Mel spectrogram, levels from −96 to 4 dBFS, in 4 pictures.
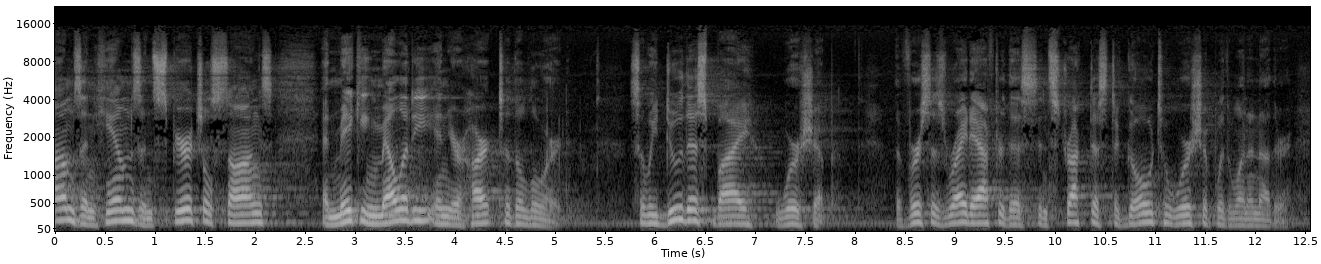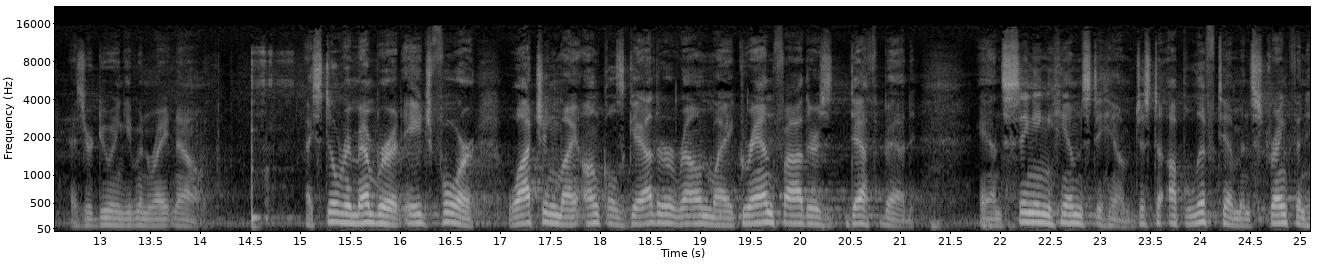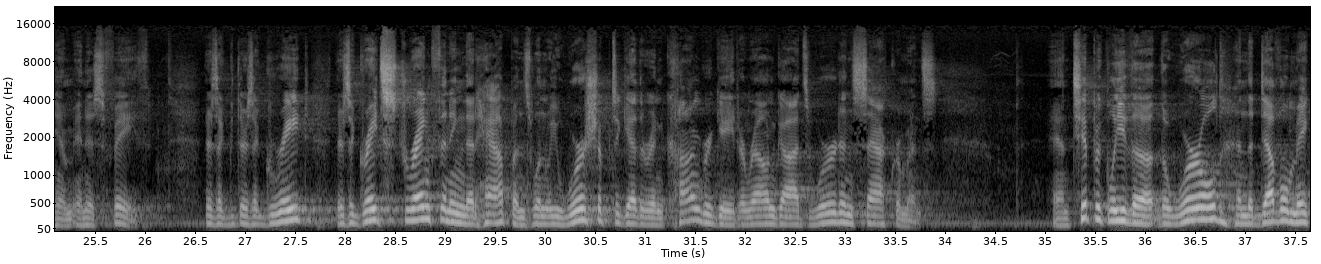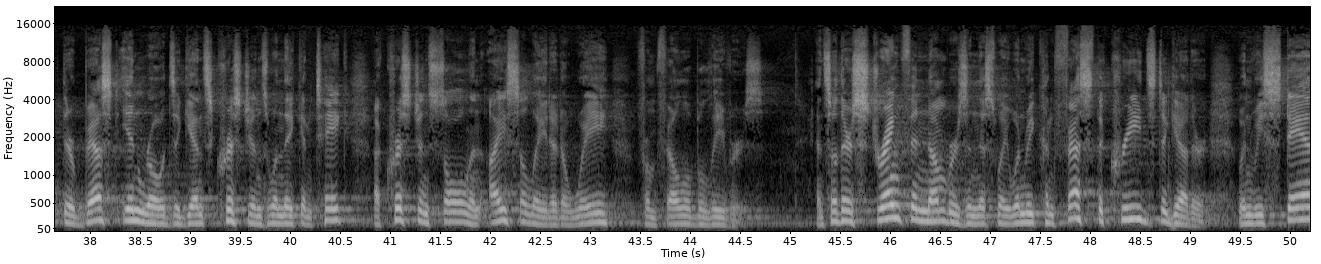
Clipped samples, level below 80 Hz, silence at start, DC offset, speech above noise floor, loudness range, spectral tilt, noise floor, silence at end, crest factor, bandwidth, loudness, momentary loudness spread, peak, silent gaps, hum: under 0.1%; -76 dBFS; 0 s; under 0.1%; 28 dB; 7 LU; -4 dB/octave; -61 dBFS; 0 s; 22 dB; 15.5 kHz; -33 LUFS; 14 LU; -12 dBFS; none; none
